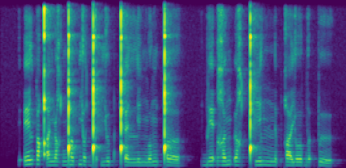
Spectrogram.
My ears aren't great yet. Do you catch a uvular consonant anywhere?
yes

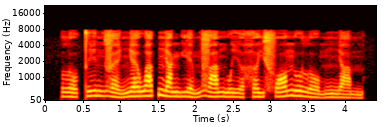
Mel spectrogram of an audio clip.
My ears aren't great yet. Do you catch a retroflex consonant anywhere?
no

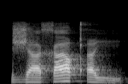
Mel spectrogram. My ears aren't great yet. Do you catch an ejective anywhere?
yes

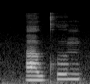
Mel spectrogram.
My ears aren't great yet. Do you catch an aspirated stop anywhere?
yes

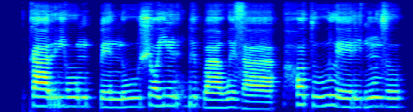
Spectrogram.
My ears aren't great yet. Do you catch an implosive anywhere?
no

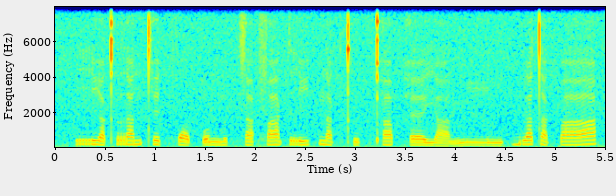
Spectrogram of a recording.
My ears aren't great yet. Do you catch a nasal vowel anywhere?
no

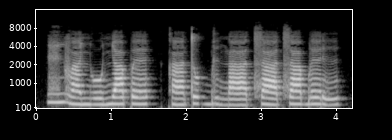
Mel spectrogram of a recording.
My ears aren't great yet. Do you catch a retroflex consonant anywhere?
no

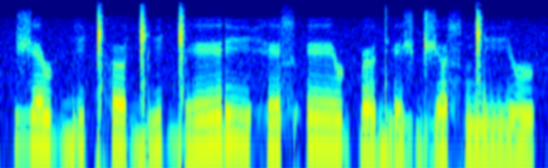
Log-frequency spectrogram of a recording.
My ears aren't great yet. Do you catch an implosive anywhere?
no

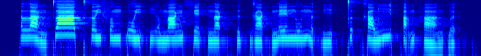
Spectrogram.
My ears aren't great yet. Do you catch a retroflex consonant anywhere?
no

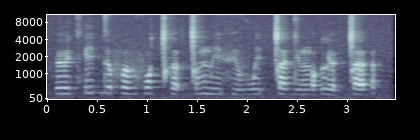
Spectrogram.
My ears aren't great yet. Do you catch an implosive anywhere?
no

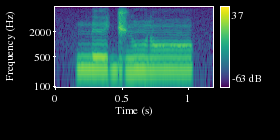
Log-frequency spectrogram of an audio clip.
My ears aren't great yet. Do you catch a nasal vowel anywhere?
yes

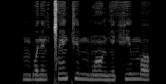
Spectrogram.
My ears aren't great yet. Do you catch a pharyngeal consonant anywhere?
no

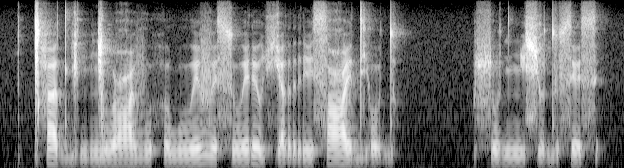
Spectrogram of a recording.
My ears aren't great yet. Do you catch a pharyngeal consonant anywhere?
yes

